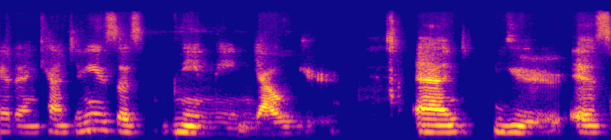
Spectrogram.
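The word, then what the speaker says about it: 年年有餘: And then, but when you say the word a little bit differently, so if you pronounce it slightly differently, it's the word fish is yu.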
